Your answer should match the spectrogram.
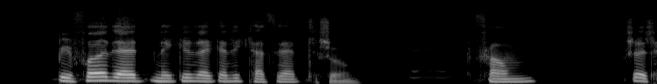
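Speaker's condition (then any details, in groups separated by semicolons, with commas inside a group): Cerebral palsy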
